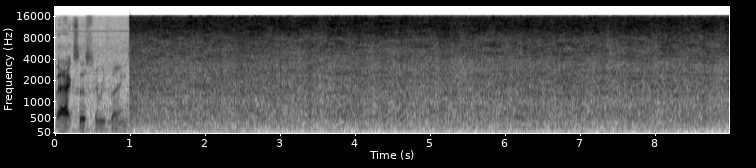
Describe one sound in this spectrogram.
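A cutting torch hisses and roars steadily.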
